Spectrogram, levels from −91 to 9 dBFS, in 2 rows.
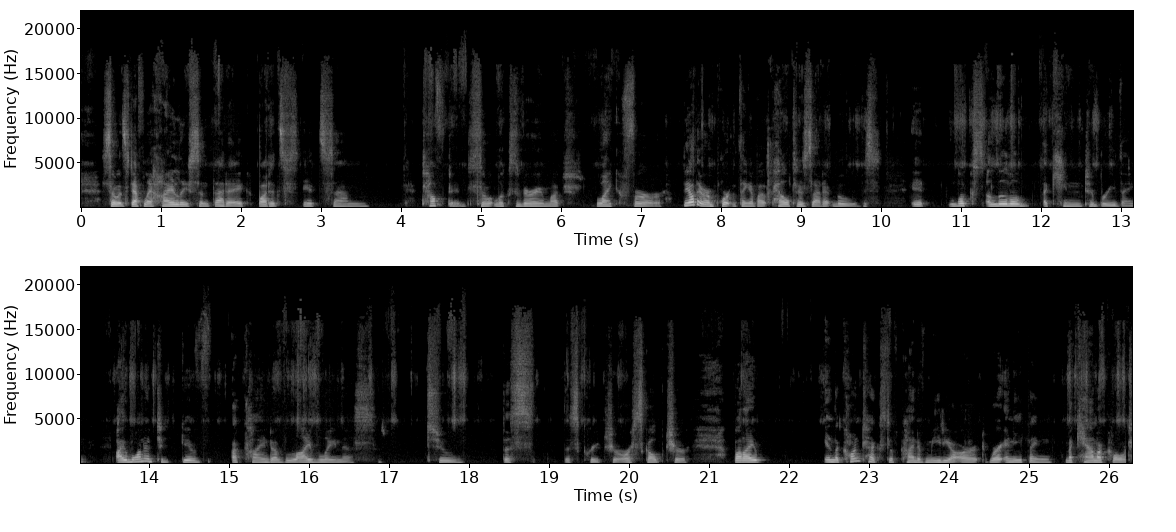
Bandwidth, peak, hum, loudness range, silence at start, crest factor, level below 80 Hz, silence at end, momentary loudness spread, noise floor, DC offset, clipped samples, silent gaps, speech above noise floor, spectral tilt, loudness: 18.5 kHz; -10 dBFS; none; 8 LU; 0.05 s; 22 dB; -78 dBFS; 0 s; 17 LU; -76 dBFS; under 0.1%; under 0.1%; none; 44 dB; -5.5 dB/octave; -32 LUFS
